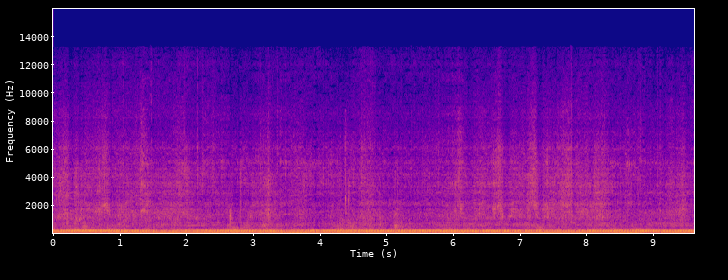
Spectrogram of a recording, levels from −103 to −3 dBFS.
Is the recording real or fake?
fake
